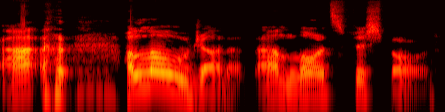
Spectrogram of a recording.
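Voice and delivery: very slow, weighty, commanding, swooping, deliberate cadence. Joking about an actor's screen presence: Laurence Fishburne impression. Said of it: "that's a really good impression".

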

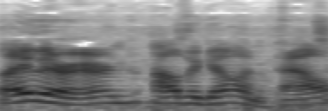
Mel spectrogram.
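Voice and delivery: ordinary talk

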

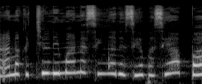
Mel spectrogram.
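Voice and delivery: high, fast voice with a dismissive tone.

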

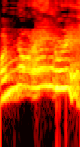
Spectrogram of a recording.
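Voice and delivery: very high-pitched, loud shout. Recounting a belligerent man's reply before a room of people, retelling a shout. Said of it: "he literally shouted".

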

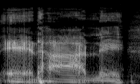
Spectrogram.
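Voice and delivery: put-on low, hushed, creepy old witch voice. Showing the voice they always do as a joke, a witch voice. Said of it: "I always do this voice of this this witch going".

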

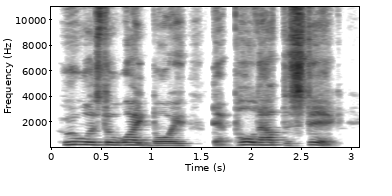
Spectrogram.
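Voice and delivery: thundering, booming yell, pitched way up. Retelling a threat shouted at a fire: imitating a booming voice. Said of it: "just his booming voice".

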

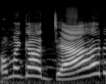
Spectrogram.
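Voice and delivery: mock very loud, high, startled shocked cry. Retelling the girl answering the Phantom: imitating her surprised reply. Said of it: "And she's like".

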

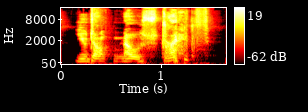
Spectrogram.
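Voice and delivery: words spluttered out while choking. A wounded enemy, still standing, answers the party, sputtering through bloody lips. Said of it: "He sputters out through bloody lips".

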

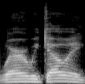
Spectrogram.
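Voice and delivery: play-acted alarmed, panicky, frantic voice. Retelling a movie tunnel scene where everyone panics: imitating panicked people. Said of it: "where everyone's panicking".

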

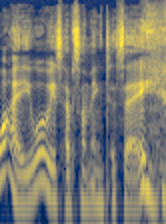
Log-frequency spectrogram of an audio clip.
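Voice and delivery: plain

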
